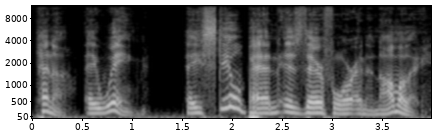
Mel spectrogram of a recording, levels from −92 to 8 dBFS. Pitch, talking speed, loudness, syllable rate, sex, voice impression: 160 Hz, 150 wpm, -22 LUFS, 5.6 syllables/s, male, very masculine, middle-aged, slightly thick, tensed, slightly powerful, bright, slightly soft, clear, very fluent, raspy, slightly cool, intellectual, very refreshing, slightly sincere, slightly calm, friendly, reassuring, very unique, slightly elegant, wild, slightly sweet, very lively, kind, intense, light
